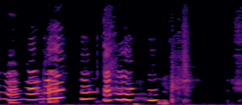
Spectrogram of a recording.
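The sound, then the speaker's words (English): A voice imitates a broken stereo: warbling, sliding wails and moans in short bursts, then a few breathy, noisy sputters before the sound peters out to near silence. “Apparently a broken stereo that peters out at the end. Hey, I'm great at sound effects.”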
